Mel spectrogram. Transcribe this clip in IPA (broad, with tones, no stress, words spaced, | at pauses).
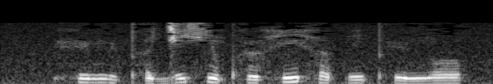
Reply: hy˧my˩pʰə˩ ɟi˥ çə̃˧pʰə̃˧ hĩ˥hə˩ pi˧pʰy˩ɲo˧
